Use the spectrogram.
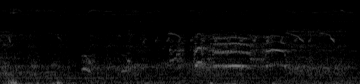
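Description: Chickens clucking and a rooster crowing at a backyard chicken coop, heard faintly at a distance, with a few short calls and a crow breaking over a quiet background.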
